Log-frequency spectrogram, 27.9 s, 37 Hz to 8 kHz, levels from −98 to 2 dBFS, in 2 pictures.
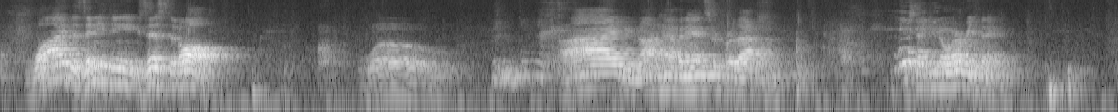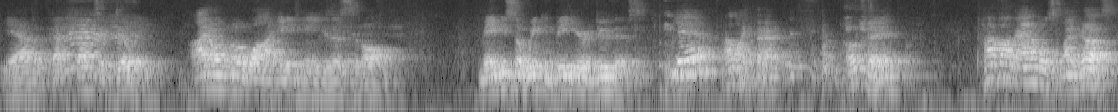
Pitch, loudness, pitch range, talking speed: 110 Hz, -18 LUFS, 95-145 Hz, 115 wpm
